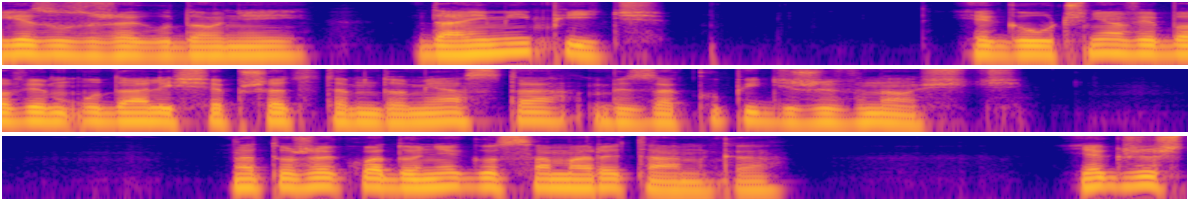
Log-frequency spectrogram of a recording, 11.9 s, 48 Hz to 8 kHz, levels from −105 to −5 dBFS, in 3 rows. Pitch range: 105-120 Hz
